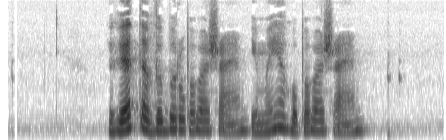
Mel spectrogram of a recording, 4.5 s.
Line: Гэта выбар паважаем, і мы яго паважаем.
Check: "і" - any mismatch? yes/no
no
